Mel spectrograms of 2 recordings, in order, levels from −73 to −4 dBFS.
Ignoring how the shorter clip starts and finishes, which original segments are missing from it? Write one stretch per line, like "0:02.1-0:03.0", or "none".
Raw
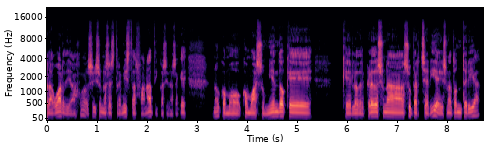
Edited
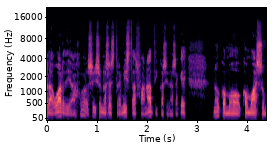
none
